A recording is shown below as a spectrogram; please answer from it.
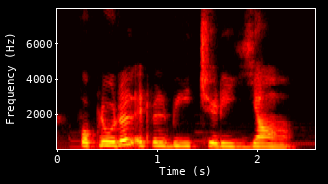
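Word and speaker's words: चिड़ियाँ: For plural, it will be chidiyan. Right? The ya sound then becomes nasal for plural.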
